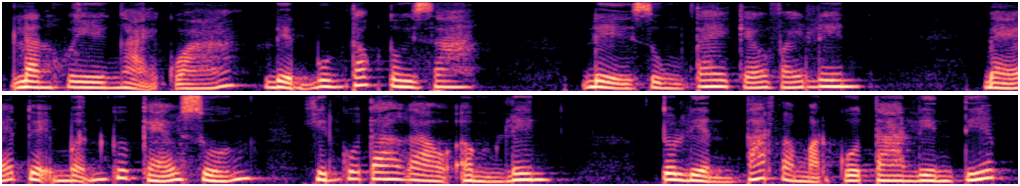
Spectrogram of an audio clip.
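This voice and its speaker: A woman tells a first-person story at a brisk, lively pace. Her voice is mellow and warm, with a husky breathiness. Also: on the low side. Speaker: narrator.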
